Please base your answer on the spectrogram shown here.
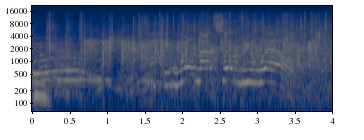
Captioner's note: clapping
